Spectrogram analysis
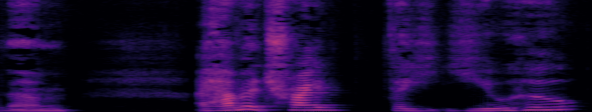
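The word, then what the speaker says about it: UHU: I haven't tried the Yoo-Hoo. I think that's how you say it, U-H-U.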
